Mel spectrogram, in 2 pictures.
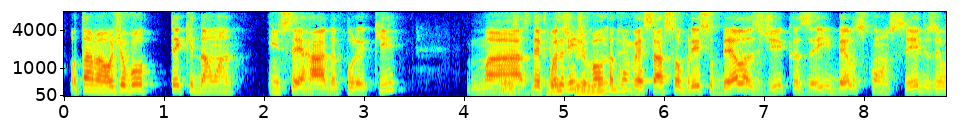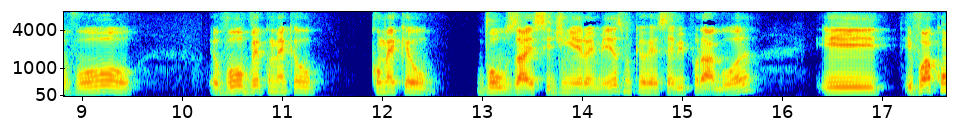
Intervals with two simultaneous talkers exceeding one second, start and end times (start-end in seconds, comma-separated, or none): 4.3-5.8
